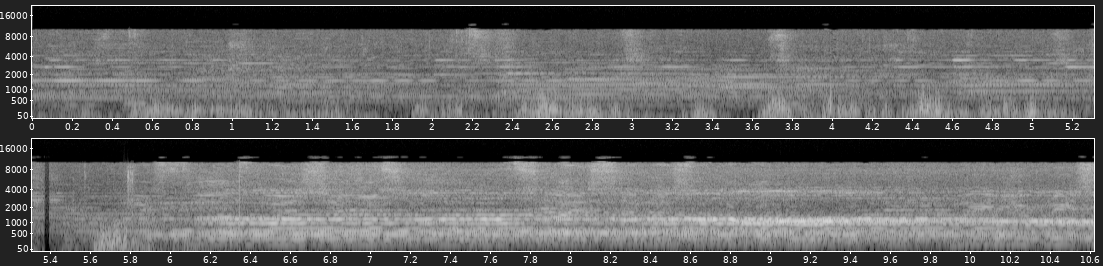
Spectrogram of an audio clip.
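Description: Church bells ringing, with wind rumbling on the microphone, then an Orthodox church choir singing a cappella, coming in louder about six seconds in and holding long sung chords.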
